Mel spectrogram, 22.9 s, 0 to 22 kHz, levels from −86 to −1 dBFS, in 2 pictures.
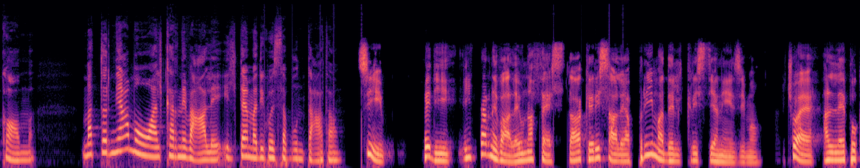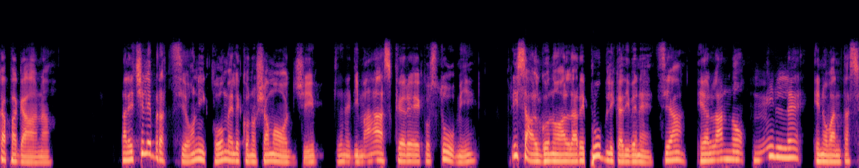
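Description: A scratch on the disc defeats its error correction once per revolution, so the player conceals the bad samples, producing CD scratch ticks in this speech: regular ticks, about six a second and up to roughly 10 ms long, from 3.34 to 4.82 s after "torniamo al carnevale il" and from 7.01 to 8.31 s after "vedi il carnevale è".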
